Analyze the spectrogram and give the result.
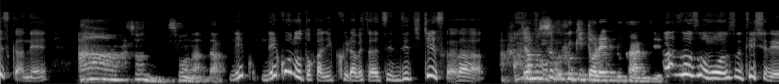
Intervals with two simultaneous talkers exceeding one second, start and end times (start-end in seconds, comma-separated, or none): none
